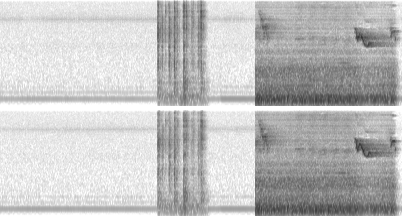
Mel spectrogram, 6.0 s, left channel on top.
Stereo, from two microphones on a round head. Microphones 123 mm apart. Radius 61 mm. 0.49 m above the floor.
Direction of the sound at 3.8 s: 30° right (ahead or behind).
